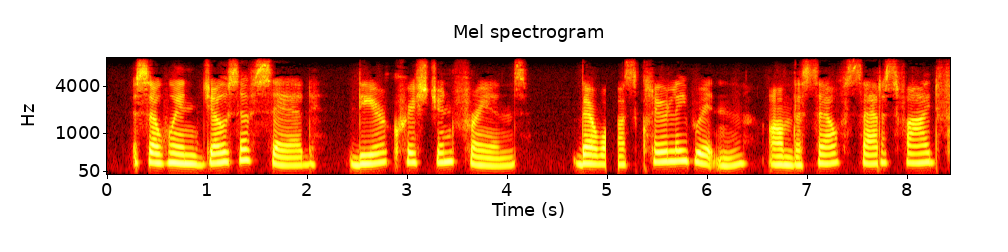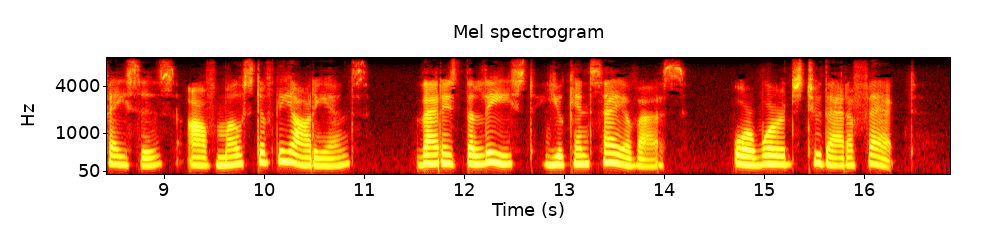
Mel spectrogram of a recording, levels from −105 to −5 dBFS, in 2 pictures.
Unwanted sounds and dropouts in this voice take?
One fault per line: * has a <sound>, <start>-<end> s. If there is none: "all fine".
* has a dropout, 5.0-5.1 s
